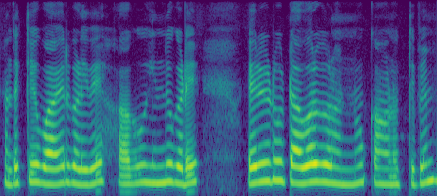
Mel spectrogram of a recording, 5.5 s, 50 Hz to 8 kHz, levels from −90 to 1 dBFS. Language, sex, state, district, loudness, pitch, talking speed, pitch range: Kannada, female, Karnataka, Bidar, -15 LUFS, 250 Hz, 100 wpm, 240-265 Hz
